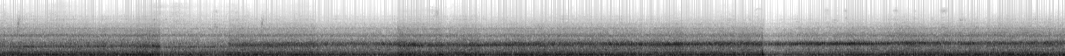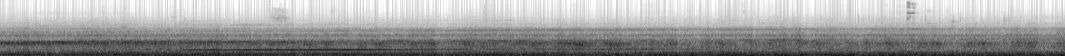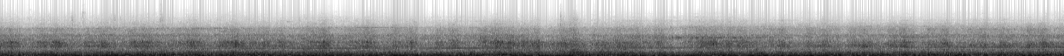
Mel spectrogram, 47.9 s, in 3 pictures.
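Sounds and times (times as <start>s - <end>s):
train wheels rumbling on rail: 0.0s - 47.9s
faint whining tones: 15.7s - 44.2s.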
